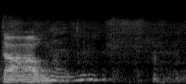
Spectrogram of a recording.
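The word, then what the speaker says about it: תעאו: Es Tav, Ain, Aleph y Vav. Se pronuncia Ta'au.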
